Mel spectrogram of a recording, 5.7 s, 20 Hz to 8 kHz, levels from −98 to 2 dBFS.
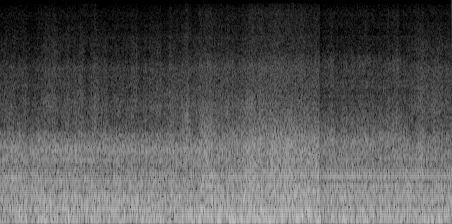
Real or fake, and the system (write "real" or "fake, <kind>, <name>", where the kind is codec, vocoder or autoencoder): real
